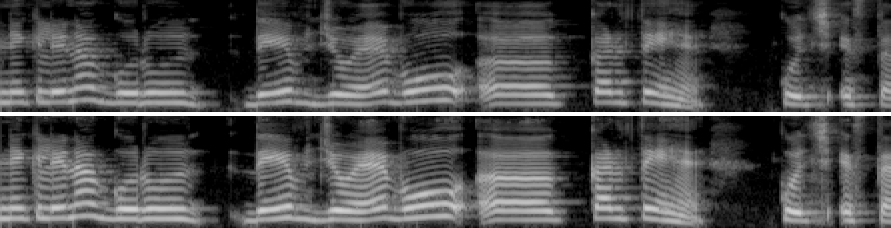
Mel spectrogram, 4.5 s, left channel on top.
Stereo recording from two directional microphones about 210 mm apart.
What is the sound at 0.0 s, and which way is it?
Speech, 20° right (ahead or behind).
